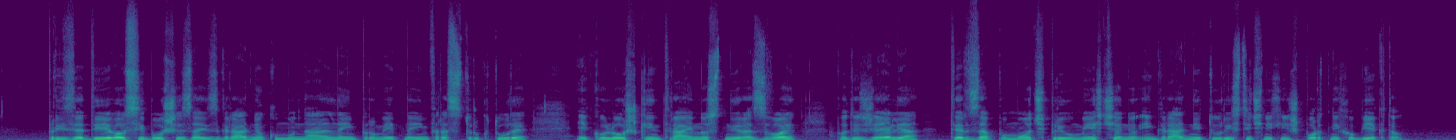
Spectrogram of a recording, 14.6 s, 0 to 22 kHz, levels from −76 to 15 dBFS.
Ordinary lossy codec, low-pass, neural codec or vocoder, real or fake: none; none; none; real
